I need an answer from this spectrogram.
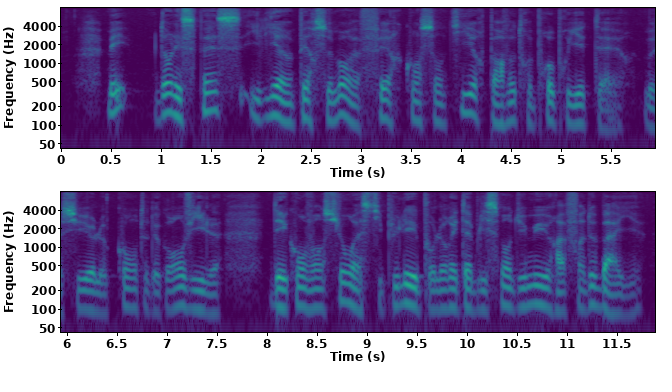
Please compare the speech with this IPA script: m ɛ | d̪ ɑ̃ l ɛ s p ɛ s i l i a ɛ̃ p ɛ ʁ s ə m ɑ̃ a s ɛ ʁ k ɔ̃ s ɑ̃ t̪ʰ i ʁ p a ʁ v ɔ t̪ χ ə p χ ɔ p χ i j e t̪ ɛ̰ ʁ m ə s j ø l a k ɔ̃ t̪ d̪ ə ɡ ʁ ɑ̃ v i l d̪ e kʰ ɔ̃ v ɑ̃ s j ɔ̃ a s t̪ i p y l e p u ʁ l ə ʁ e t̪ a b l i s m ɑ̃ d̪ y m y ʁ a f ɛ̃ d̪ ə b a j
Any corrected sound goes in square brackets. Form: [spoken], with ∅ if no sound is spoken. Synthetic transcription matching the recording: m ɛ | d̪ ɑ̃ l ɛ s p ɛ s i l i a ɛ̃ p ɛ ʁ s ə m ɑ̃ a [f] ɛ ʁ k ɔ̃ s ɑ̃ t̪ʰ i ʁ p a ʁ v ɔ t̪ χ ə p χ ɔ p χ i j e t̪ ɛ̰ ʁ m ə s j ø l [ə] k ɔ̃ t̪ d̪ ə ɡ ʁ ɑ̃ v i l d̪ e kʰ ɔ̃ v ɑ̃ s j ɔ̃ a s t̪ i p y l e p u ʁ l ə ʁ e t̪ a b l i s m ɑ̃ d̪ y m y ʁ a f ɛ̃ d̪ ə b a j

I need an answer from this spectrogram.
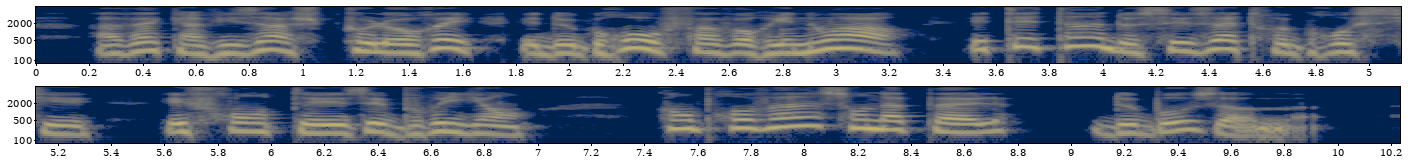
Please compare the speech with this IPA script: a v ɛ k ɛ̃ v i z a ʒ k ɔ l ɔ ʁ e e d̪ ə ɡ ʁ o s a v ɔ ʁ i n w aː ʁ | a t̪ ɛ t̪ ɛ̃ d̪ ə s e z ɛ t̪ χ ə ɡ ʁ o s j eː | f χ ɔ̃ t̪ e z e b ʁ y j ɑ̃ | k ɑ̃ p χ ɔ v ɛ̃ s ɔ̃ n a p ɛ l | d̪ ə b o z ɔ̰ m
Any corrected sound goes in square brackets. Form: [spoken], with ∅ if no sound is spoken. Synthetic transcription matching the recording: a v ɛ k ɛ̃ v i z a ʒ k ɔ l ɔ ʁ e e d̪ ə ɡ ʁ o [f] a v ɔ ʁ i n w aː ʁ | [e] t̪ ɛ t̪ ɛ̃ d̪ ə s e z ɛ t̪ χ ə ɡ ʁ o s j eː | f χ ɔ̃ t̪ e z e b ʁ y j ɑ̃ | k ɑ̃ p χ ɔ v ɛ̃ s ɔ̃ n a p ɛ l | d̪ ə b o z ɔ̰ m

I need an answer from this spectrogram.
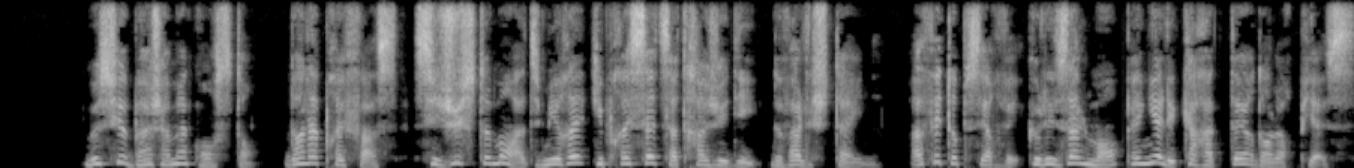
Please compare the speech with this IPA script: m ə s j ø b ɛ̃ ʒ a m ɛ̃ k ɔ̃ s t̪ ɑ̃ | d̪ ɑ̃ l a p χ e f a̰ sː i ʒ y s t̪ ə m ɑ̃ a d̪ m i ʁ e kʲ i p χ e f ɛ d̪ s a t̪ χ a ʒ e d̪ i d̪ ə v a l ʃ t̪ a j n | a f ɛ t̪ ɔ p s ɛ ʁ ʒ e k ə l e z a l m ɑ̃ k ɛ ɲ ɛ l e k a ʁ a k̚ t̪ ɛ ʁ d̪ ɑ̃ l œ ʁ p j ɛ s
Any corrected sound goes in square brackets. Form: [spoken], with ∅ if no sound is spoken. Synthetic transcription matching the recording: m ə s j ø b ɛ̃ ʒ a m ɛ̃ k ɔ̃ s t̪ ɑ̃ | d̪ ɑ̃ l a p χ e f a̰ sː i ʒ y s t̪ ə m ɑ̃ a d̪ m i ʁ e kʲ i p χ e [s] ɛ d̪ s a t̪ χ a ʒ e d̪ i d̪ ə v a l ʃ t̪ a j n | a f ɛ t̪ ɔ p s ɛ ʁ [v] e k ə l e z a l m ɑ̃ [p] ɛ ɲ ɛ l e k a ʁ a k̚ t̪ ɛ ʁ d̪ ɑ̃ l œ ʁ p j ɛ s

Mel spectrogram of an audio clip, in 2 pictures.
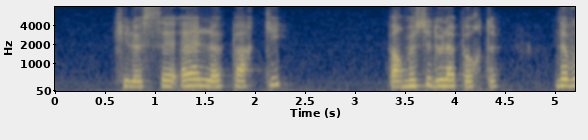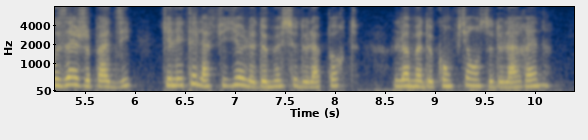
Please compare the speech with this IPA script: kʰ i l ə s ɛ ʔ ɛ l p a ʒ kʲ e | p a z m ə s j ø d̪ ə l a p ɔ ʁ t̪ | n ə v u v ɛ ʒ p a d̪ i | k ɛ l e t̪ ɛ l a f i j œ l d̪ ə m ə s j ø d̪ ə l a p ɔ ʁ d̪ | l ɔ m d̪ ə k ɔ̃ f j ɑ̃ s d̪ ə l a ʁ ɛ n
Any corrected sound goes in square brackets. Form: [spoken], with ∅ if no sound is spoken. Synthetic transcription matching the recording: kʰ i l ə s ɛ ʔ ɛ l p a [ʁ] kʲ [i] | p a [ʁ] m ə s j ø d̪ ə l a p ɔ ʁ t̪ | n ə v u [z] ɛ ʒ p a d̪ i | k ɛ l e t̪ ɛ l a f i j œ l d̪ ə m ə s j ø d̪ ə l a p ɔ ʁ [t̪] | l ɔ m d̪ ə k ɔ̃ f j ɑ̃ s d̪ ə l a ʁ ɛ n

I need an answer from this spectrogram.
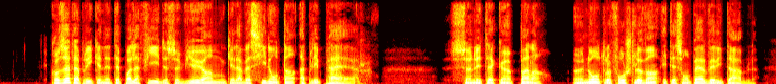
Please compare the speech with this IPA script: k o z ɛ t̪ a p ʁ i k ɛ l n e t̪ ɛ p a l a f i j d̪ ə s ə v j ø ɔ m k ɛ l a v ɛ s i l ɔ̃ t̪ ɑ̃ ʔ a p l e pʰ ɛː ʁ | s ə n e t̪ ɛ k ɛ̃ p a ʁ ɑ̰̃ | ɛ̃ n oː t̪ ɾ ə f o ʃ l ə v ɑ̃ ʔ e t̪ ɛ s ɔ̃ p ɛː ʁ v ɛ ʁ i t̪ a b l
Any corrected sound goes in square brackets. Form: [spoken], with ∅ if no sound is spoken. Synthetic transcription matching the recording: k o z ɛ t̪ a p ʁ i k ɛ l n e t̪ ɛ p a l a f i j d̪ ə s ə v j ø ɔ m k ɛ l a v ɛ s i l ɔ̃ t̪ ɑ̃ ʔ a p l e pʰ ɛː ʁ | s ə n e t̪ ɛ k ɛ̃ p a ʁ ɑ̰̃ | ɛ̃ n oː t̪ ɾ ə f o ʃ l ə v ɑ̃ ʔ e t̪ ɛ s ɔ̃ p ɛː ʁ v [e] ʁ i t̪ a b l

